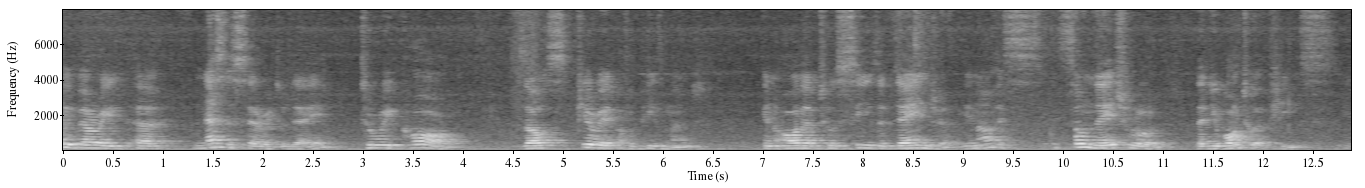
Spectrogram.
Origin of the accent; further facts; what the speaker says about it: Germany; I'm from Germany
